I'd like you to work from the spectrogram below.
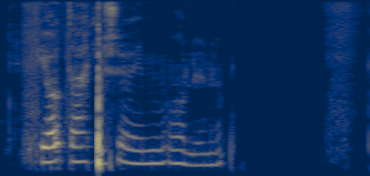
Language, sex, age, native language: Icelandic, male, 10, Icelandic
